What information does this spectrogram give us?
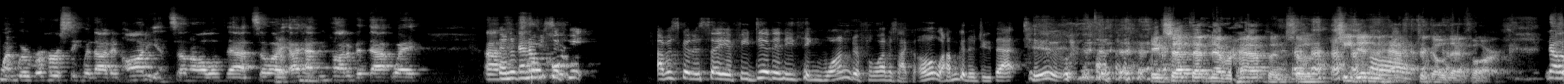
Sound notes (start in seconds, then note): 10.4 chuckling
